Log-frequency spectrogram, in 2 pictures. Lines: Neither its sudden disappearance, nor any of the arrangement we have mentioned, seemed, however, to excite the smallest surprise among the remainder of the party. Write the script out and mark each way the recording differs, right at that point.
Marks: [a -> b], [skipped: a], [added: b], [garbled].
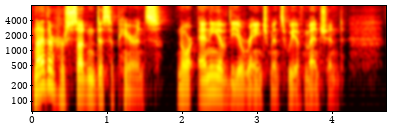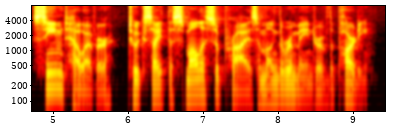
Neither [its -> her] sudden disappearance, nor any of the [arrangement -> arrangements] we have mentioned, seemed, however, to excite the smallest surprise among the remainder of the party.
